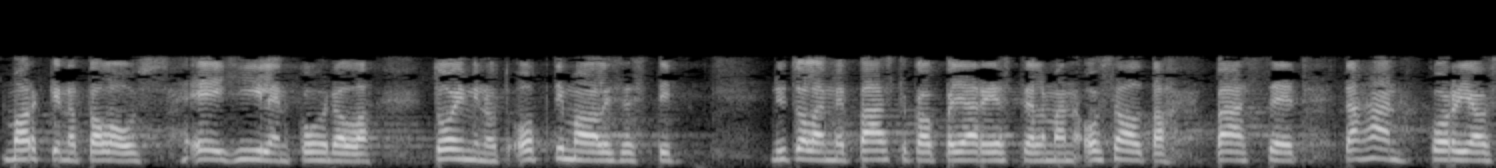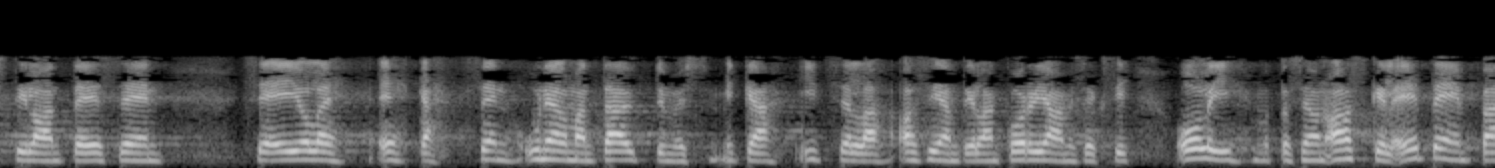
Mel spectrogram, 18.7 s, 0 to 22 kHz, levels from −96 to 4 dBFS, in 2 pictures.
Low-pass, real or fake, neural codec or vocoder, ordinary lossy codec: 5.4 kHz; real; none; none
